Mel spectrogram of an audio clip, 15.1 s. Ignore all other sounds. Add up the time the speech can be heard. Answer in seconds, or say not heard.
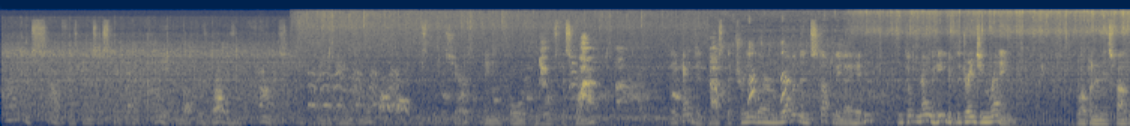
13 s.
